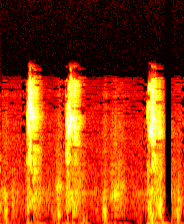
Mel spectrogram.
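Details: Raccoon giving pig-like vocalizations: three harsh, raspy squeals roughly a second apart, with soft low grunts and snuffles in between.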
